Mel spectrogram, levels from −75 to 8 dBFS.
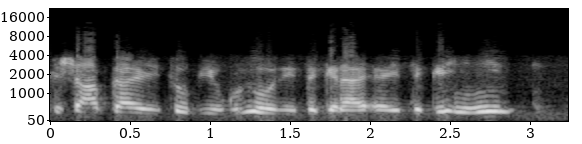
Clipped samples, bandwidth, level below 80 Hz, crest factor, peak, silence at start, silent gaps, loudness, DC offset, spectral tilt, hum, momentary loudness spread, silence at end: under 0.1%; 8.2 kHz; -50 dBFS; 12 dB; 0 dBFS; 0 s; none; -12 LUFS; under 0.1%; -4.5 dB/octave; none; 7 LU; 0.2 s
